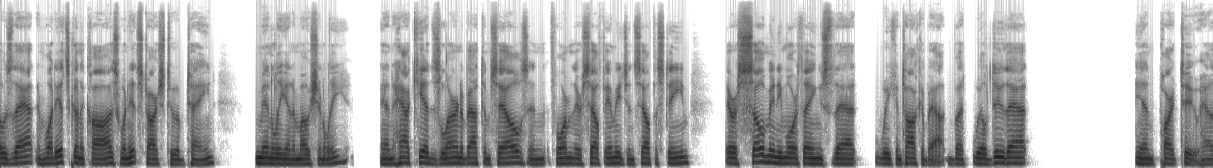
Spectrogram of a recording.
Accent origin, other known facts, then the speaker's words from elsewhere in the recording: Texas, United States; Well, I'm not from Hollywood. I'm not a let's do lunch guy. I'm from Texas.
